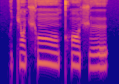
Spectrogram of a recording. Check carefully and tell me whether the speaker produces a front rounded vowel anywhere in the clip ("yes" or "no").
yes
